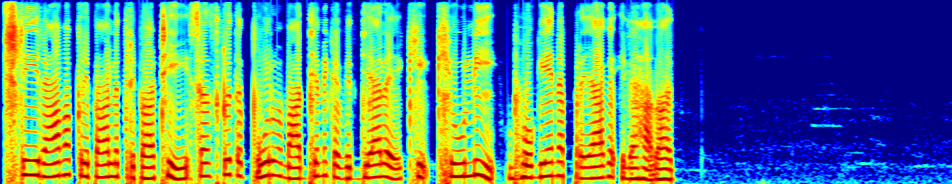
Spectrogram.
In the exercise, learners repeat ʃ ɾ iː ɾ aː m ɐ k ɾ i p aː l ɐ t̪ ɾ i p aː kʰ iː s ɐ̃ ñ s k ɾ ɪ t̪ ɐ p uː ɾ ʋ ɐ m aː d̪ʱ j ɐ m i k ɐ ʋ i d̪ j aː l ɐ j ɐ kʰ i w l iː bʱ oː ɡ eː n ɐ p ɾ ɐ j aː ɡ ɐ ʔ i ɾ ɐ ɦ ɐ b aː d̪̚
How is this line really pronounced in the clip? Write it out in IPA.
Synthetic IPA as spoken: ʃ ɾ iː ɾ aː m ɐ k ɾ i p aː l ɐ t̪ ɾ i p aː ʈʰ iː s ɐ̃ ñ s k ɾ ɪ t̪ ɐ p uː ɾ ʋ ɐ m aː d̪ʱ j ɐ m i k ɐ ʋ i d̪ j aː l ɐ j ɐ kʰ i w l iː bʱ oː ɡ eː n ɐ p ɾ ɐ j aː ɡ ɐ ʔ i l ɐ ɦ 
